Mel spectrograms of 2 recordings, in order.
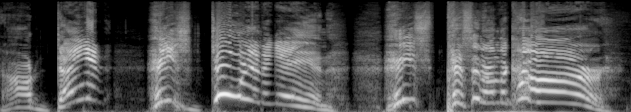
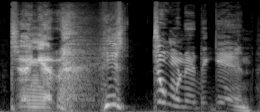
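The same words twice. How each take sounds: First: High, shouted southern drawl; outraged old-timer yelling in a southern drawl. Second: First-draft cranky character voice; lightly cartoonish griping; kiddie-sounding old man. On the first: Acted. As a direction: holler it slow with a southern twang. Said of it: "with a southern drawl". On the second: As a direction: complain in a childish put-on voice. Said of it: "it sounded kinda like Kitty".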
